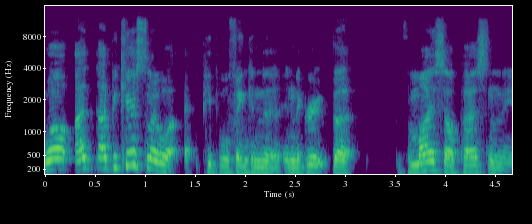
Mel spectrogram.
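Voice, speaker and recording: A man talks at a fairly quick pace in a London accent. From south London. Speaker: freelance graphic designer. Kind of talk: casual webinar talk. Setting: video call. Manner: relaxed, many fillers.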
